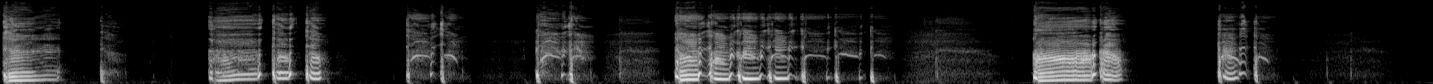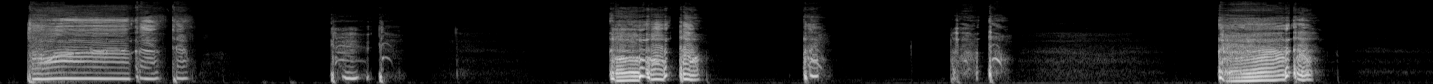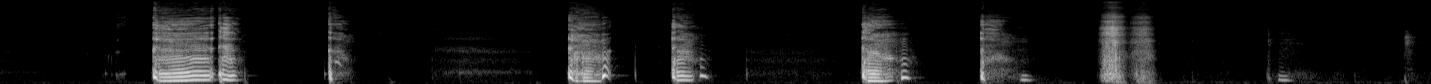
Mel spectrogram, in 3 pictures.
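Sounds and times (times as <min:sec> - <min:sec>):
person coughing harshly: 0:00.0 - 0:01.3, 0:02.1 - 0:03.4, 0:04.1 - 0:04.7, 0:05.4 - 0:06.0, 0:06.8 - 0:09.0, 0:10.4 - 0:11.3, 0:12.2 - 0:12.8, 0:14.6 - 0:16.4, 0:17.6 - 0:18.4, 0:20.4 - 0:21.4, 0:22.4 - 0:22.7, 0:23.8 - 0:24.5, 0:26.5 - 0:27.6, 0:30.2 - 0:31.2, 0:31.9 - 0:32.3, 0:34.4 - 0:35.8, 0:37.3 - 0:37.9, 0:38.5 - 0:39.1.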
